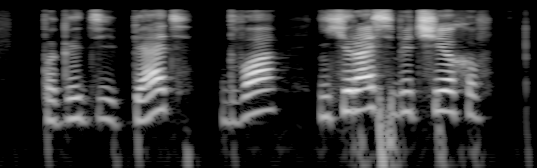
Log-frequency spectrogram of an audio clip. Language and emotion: Russian, neutral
